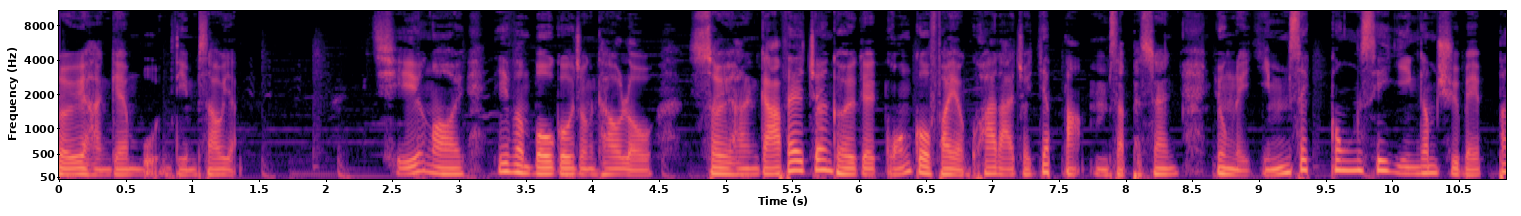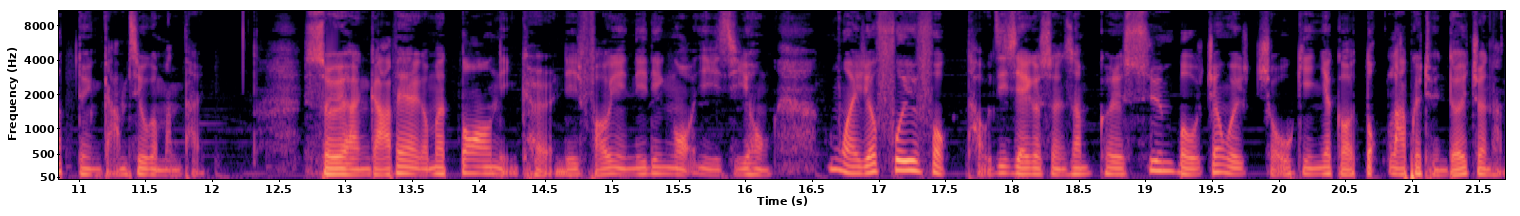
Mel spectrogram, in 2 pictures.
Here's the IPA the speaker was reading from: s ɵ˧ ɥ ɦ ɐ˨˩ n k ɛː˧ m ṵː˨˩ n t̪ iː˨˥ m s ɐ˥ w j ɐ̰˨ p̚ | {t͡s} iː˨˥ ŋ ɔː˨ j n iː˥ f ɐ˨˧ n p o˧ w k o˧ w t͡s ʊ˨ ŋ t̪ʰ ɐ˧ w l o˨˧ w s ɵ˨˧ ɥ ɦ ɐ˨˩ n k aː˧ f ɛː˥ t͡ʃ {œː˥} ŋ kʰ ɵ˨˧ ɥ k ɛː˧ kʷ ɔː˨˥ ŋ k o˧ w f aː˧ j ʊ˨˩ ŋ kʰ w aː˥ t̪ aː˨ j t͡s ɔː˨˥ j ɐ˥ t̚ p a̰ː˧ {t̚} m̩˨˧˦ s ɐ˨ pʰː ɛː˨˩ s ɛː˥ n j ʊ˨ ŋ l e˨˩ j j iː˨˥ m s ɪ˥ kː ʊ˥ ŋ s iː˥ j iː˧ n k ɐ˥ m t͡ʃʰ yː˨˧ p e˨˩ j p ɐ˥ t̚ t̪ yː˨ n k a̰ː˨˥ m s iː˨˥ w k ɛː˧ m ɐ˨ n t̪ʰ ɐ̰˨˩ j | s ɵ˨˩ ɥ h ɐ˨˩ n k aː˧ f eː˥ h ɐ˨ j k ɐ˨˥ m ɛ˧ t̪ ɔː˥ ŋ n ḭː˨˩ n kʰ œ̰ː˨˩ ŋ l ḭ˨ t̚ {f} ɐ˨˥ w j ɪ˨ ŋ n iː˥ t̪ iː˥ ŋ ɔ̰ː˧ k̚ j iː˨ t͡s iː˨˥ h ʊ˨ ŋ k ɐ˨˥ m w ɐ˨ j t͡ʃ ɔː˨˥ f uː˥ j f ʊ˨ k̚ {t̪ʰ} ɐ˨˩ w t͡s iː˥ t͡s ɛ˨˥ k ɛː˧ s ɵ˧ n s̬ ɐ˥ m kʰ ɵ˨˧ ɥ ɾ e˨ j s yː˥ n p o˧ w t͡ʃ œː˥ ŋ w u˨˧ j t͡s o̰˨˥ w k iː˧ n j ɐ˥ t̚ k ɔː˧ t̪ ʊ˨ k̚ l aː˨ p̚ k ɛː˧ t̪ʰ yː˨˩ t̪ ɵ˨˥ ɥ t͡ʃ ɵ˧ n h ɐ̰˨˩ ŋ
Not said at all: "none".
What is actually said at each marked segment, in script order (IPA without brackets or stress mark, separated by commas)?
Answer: t͡sʰ, œː˥, k̚, f, t̪ʰ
